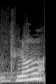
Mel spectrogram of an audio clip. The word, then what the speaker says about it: plomb: se terminent par OMP comme plomb et on le prononce pas le B donc c'est peut-être des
